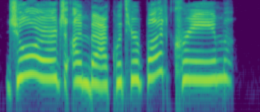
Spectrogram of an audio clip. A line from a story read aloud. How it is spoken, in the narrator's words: shouts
